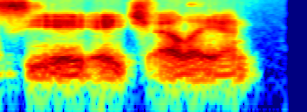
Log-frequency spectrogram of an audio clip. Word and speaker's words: Cahlan: My name is spelled kind of weird, but it's Cahlan, or you can find me on Twitter. Same thing, Twitter/Cahlan, Cahlan.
